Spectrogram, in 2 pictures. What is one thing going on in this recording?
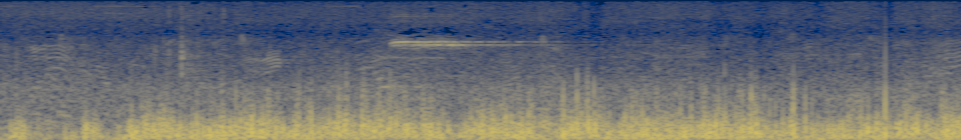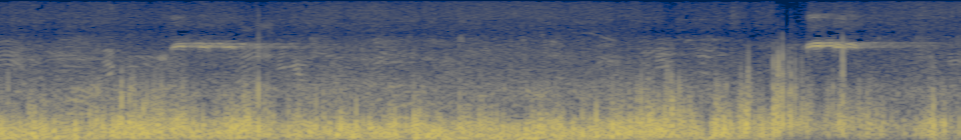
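Wind buffets loudly across the microphone outdoors.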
